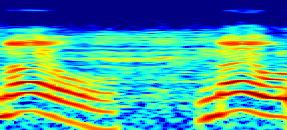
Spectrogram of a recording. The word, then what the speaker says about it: Nail: How do you say your name? Nail, like Nail from Dragon Ball Z.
